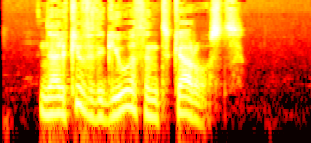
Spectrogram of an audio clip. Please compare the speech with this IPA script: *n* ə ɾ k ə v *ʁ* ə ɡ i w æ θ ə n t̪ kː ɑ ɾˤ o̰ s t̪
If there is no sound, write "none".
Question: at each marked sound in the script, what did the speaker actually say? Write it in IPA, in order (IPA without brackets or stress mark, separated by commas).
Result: n, ð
